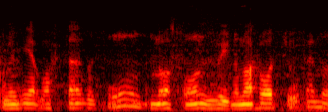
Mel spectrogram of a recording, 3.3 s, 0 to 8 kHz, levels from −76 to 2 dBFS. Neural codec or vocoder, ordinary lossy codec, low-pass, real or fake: codec, 24 kHz, 0.9 kbps, WavTokenizer, medium music audio release; none; 7.2 kHz; fake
